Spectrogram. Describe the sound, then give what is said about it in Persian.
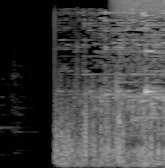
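After a short silence, a herder's flock of sheep and other farm animals, including cows and camels, breaks into a dense, fairly loud chorus of overlapping bleats, with faint clinking of bells mixed in. No one speaks. “میره پیش یک نفری که از قضا میبینه شطور هم داره گوسفند داره گاو داره”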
